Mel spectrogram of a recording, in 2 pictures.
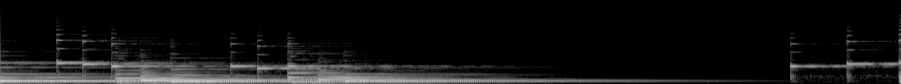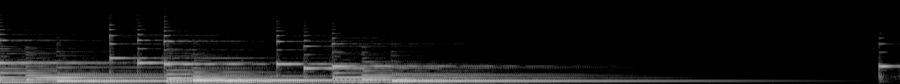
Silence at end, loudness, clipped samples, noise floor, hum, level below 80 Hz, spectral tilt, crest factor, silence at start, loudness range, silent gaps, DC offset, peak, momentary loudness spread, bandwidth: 0 s; -23 LUFS; under 0.1%; -72 dBFS; none; -56 dBFS; -9 dB/octave; 16 dB; 0 s; 19 LU; none; under 0.1%; -8 dBFS; 19 LU; 6.8 kHz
